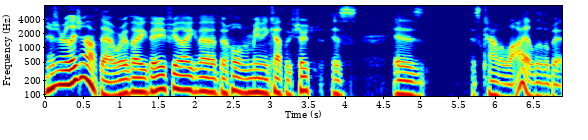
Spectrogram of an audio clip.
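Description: A man's medium-pitched, unremarkable speaking voice at a fairly quick pace with ordinary pitch variation, on a very clean recording with a silent background. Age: 20s. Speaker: podcast guest, friend of host. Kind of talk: casual chat. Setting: in person, sitting together.

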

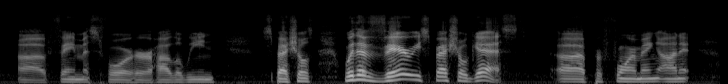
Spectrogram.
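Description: With big swings in loudness and very wide pitch swings, a man speaks at a fairly slow pace in a medium pitch and a bright, sharp tone, on a very clean recording with a silent background. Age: 30s. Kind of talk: casual chat.

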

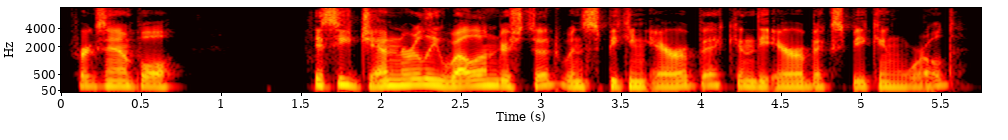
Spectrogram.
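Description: Recorded dry and close with no echo, a man with a fairly high pitch talks at a fairly quick pace. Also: big swings in loudness. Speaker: podcast host. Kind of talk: scripted intro and casual interview. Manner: enthusiastic, animated.

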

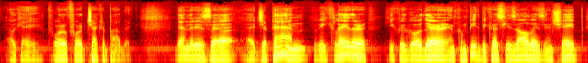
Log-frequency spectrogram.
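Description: At a moderate pace, a man with a Serbian accent speaks at medium pitch in a dark, mellow tone with ordinary pitch variation. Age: 50s. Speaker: bodybuilding coach. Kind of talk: casual chat.

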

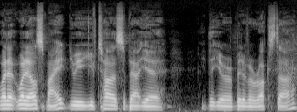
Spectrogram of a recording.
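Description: A man talks in an Australian accent. His intonation stays fairly even. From Brisbane, Australia. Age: 30s. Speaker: comedian and podcast co-host. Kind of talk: casual chat.

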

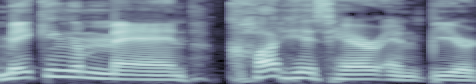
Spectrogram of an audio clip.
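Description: In a dry, close sound with no echo, a man with an unremarkable speaking voice talks at medium pitch with ordinary pitch variation. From Canada. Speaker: actor. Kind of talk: casual chat. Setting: studio.

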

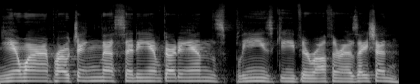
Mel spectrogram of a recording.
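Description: In a very clean recording with a silent background, a robotic put-on character voice speaks at middle pitch and a moderate pace with monotone, flat intonation.

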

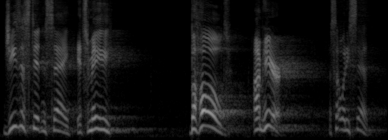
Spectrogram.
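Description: Raising and projecting his extremely high, bright, sharp voice, a man speaks very slowly with ordinary pitch variation, big swings in loudness and long, frequent pauses. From grew up in the local community (Bethany). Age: 60s. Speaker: pastor. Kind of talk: sermon. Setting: church with congregation.

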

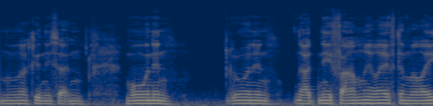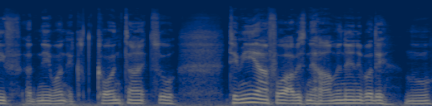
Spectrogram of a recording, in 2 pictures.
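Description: A man's dark, mellow voice in a monotone, flat intonation, at a moderate pace with long, frequent pauses. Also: medium pitch for a man. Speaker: recovering addict, former homeless tenant. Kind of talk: testimony. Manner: natural, relaxed delivery.

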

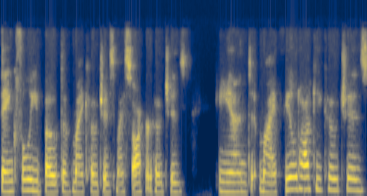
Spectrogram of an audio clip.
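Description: In an ordinary speaking voice, a woman speaks at a moderate pace with a medium pitch and fairly even intonation. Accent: American. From US, northern Virginia (Leesburg). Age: 20s. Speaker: university student. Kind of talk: casual interview.

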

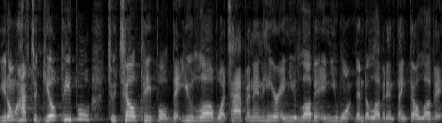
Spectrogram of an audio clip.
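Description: A man speaks loudly at a high pitch. His pitch varies in an ordinary way. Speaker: pastor. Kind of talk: sermon. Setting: church with live audience. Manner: fast.

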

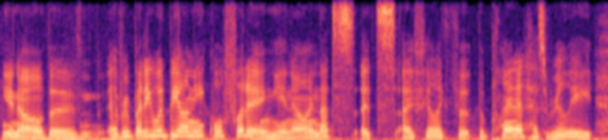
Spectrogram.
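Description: A woman with an American accent uses a normal speaking voice at medium pitch, with lively intonation and very even loudness. She talks at a fairly quick pace. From Los Angeles, California. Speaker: singer of Balkan vocal music. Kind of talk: interview.

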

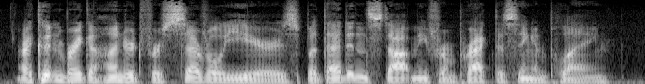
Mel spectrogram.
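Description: A man with an unremarkable speaking voice and fairly low pitch talks at a moderate pace with ordinary pitch variation in a very clean recording with a silent background. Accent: American. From North Carolina, Kernersville. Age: 20s. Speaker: golf mental coach. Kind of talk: scripted narration.

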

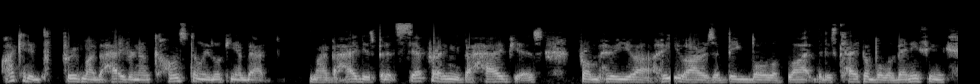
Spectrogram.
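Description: Speaking at a very fast pace, a man uses an Australian accent. His pitch is medium and his loudness very even. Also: fairly even intonation. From Australia, country Victoria. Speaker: CEO and motivational speaker. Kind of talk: interview. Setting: remote call from a beach house.

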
